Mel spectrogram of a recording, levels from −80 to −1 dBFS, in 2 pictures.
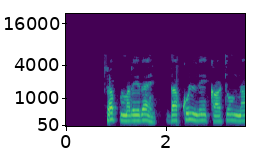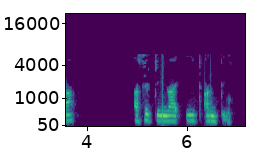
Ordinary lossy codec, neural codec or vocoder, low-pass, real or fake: MP3, 24 kbps; none; 7.2 kHz; real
